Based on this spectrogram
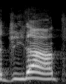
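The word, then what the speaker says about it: יראה: que se traduce de un término hebreo que se pronuncia yirá, y este significa o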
